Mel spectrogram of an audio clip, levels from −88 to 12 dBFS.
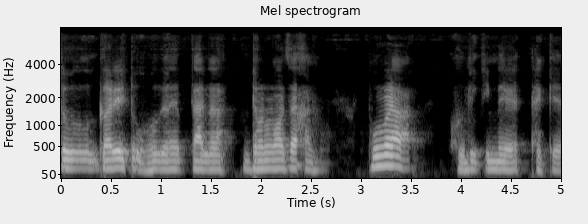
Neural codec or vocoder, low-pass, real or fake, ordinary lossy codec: codec, 16 kHz in and 24 kHz out, 0.6 kbps, FireRedTTS-2 codec; 7.2 kHz; fake; none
